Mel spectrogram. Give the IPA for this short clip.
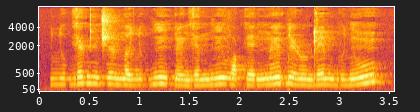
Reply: ʎ u ɡ e ɖ n d͡ʒ e ɭ n ɒ ʎ o ɡ͡b ĩ k͡p ẽ ɡ e m b ĩ v ɒ k e ŋ͡m ẽ ɓ i ɭ ũ ɖ e m b u ʎ ũ

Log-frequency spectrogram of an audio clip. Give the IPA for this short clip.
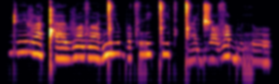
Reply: ɖʱ ɨ˦ ɪ̯ v ã˦˨ ǃʰ aː˨ ʊ̯ v ɐ̃˦ zˤ ɐ̃˦˨ ɪ̯ ŋ͡ǀ i˦ ʊ̯ b ɔ˨ t͡s r i˦ ǀ iː˦ t͡s ɡ͡ǀ ã˨ ɪ̯ d͡ʒ ɔ˨ ʊ̯ zˤ ɨ˦ b u˨ r o˨

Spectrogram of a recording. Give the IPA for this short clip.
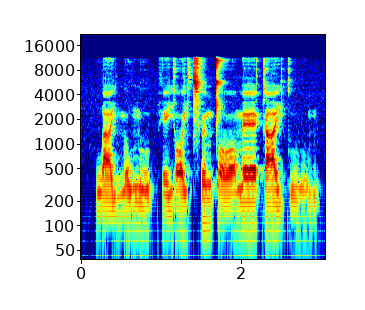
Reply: w aː˨˩ j n̪ o˨˥ w n̪ uː˨˥ p̚ h e˨˧ j ɔː˧ j t͡sʰ ɵ˥ n t̪ ɔː˨˥ m ɛː˥ k aː˥ j k uː˨˩ m

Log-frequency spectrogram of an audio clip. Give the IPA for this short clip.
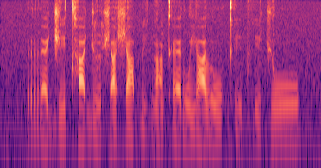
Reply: r ɛ˨ d͡ʒ i˦ tʰ a˦ d͡ʒ ũ˨ ʃ a˨ ʃ a˦ ɓ i˨ ɡ ã˨ kʼ ɛ˦ ɾ u˦ j a˦ l uː˦ kʼ i˨ pʰ i˨˦ t͡ʃ uː˦

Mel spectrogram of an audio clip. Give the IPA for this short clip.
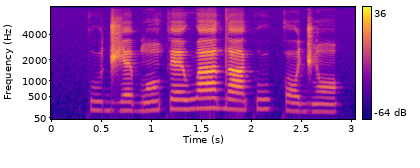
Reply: k u˨ d͡ʒ ɛ˨ b ɔ̃˨˦ k ɛ˦ w a˦ d a˧ k u˧ k ɔ˨ d͡ʒ ɔ̃˨

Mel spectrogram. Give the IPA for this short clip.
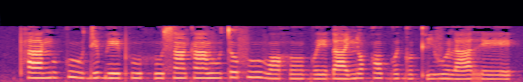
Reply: pʰ aː˨ ŋ u˨ k uː˦˨ d ɪ˨˦ b eː˨ pʰ u˨ h u˨ s ã˦ k ã˦ v u˨ t ʊ˦ f uː˦ β ɔ˨ h oː˨ ɡʷ eː˨ ɗ aː˨ ɲ ɔ˦ k ɔ˦ ɡʷ ɪ˨˦ ɡ ʊ˨ kʼ i˨ v ʊ˦ l aː˨˦ r eː˨

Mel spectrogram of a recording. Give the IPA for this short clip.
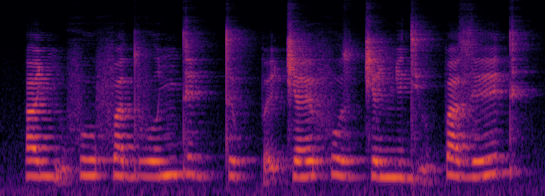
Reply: a ɲ ṵ f o f a d v o ɲ d e d tː ɘ pː ɛ̰ c ɛ f o z c ɛ ɲ e dʲ ṵ p a z e d

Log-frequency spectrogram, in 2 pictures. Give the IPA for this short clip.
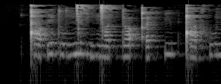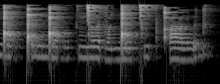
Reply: ǃ ɒ ʔ ɪ t u ŋ͡ǀ i d ŋ͡ǀ ɒ t d ɒ ʔ qʼ i k ʔ i p ǃ ɒ d x u ŋ͡ǃ ɒ ɡ ǃ u ŋ͡ǃ ɒ ɡ ɔ k ŋ͡ǀ ʌ d ɒ ŋ͡ǃ ʊ ǀ i t qʼ ɒ l ʊ d

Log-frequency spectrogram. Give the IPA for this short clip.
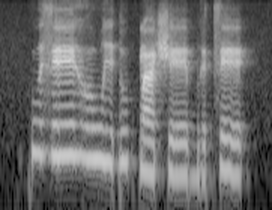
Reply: kʷ i˦ z eː˦ ɣ ʊ˦ w i˦˨ ɗ u˦ k͡p ã˨ ʃ eː˨ b ɪ˨ t͡s e˦˨

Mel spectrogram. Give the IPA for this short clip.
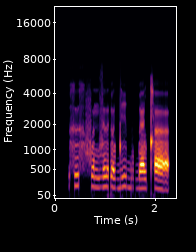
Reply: x ɨ x f ɯ n z ɨ ɗ ɯ l d̪ i b u ɡ͡b ɛ l cʰ ɜ

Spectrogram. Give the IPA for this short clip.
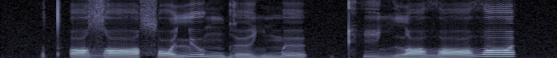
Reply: tʼ ɐ˧ zˤ ɐː˧˩ sˤ o˧˩ lʲ o˥˧ ŋ ɡ ɘː˧˩ ʎ m ɘ˥˧ | kʰ i˧˩ ʎ l ɐ˩˧ ðˤ ɘː˩˧ ðˤ ɛ˥

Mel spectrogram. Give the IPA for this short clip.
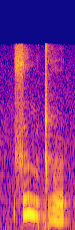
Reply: s ɨ m ʉ ɡ͡ǁ ɵ

